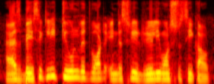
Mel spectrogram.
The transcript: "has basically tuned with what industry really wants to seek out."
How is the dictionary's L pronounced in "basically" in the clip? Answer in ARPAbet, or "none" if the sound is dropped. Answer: L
